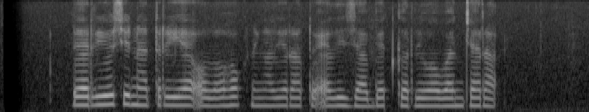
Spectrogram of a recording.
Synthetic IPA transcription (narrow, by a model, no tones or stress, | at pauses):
daɾiusinat̪ɾiɛʔɔlɔɦɔk̚niŋaliɾat̪uʔɛ̰lizabɛt̪̚kərdiwawaɲt͡ʃaɾa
